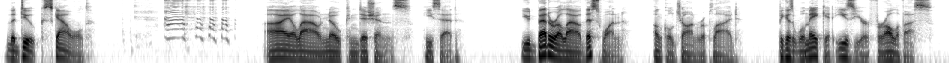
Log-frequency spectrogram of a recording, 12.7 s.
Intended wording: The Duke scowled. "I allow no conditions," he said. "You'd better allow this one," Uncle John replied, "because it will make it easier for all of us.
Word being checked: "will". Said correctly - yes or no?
yes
